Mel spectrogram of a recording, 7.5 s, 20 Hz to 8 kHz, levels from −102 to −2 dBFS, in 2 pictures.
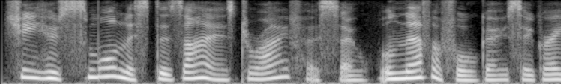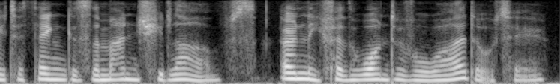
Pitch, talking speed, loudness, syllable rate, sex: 200 Hz, 225 wpm, -17 LUFS, 5.4 syllables/s, female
